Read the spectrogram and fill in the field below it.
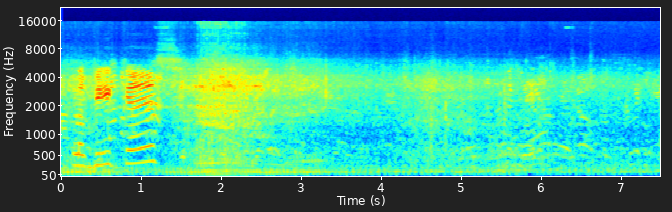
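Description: People chatter in a busy street.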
